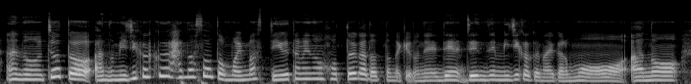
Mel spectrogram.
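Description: A woman with a husky, hoarse voice chatting casually on her own, rambling and often interrupting herself in a self-deprecating way. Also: medium pitch, quick pace, warm tone. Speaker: podcast host making an announcement. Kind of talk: casual solo chat.

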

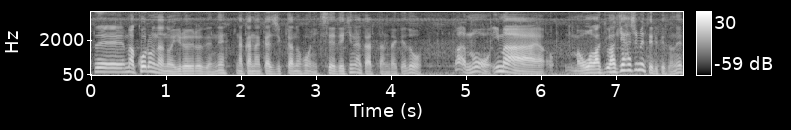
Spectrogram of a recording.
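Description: A man from Wakayama hosting his own talk show at his family home, explaining in an unhurried way as he thinks aloud. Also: medium pitch, slight background noise. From Wakayama, Japan. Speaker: podcast host. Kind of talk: casual solo talk.

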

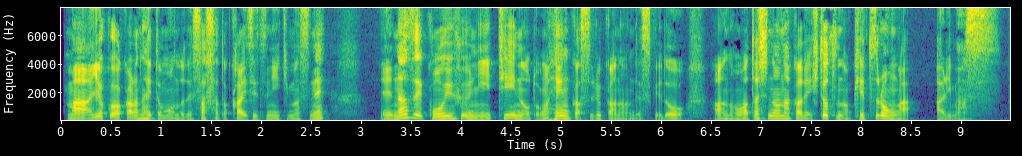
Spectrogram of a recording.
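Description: A man hosting a radio English lesson who plays a friendly doctor giving out cures and explains pronunciation in a relaxed, joking way. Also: lowish voice, fast, creaky. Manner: playful doctor role, casual asides. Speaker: radio show host and English coach.

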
